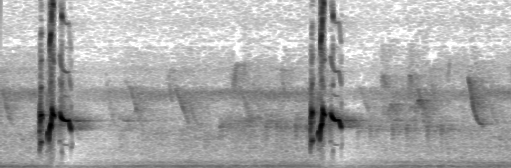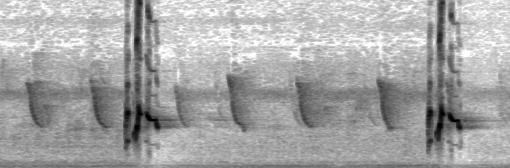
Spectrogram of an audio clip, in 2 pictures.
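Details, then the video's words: Sooty-headed bulbul song for luring wild bulbuls: four sharp, ringing phrases spaced about three seconds apart, with many faint, thin downward chirps in between and a steady low background rumble. "Suara Burung Kutilang Gacor ASLI Tanpa isian, Ampuh untuk Pikat Kutilang"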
